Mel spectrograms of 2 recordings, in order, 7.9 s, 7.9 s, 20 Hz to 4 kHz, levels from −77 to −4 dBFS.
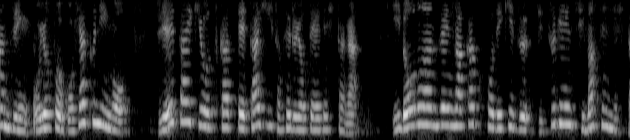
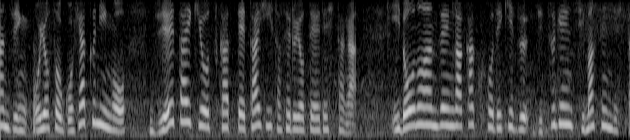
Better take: second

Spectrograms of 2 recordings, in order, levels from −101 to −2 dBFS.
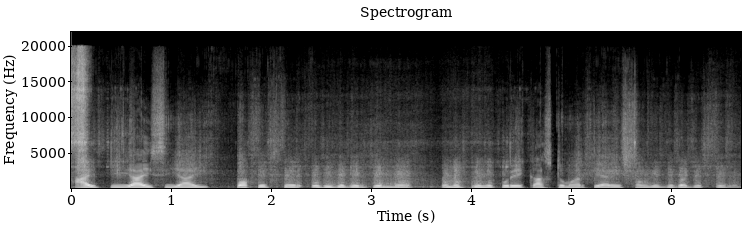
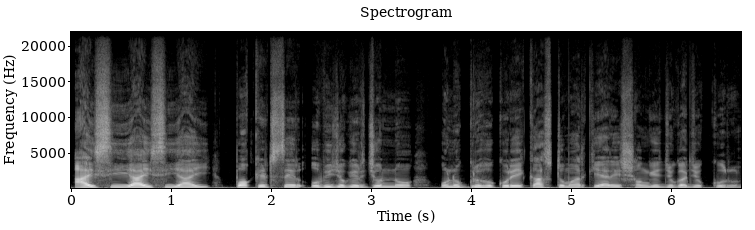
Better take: second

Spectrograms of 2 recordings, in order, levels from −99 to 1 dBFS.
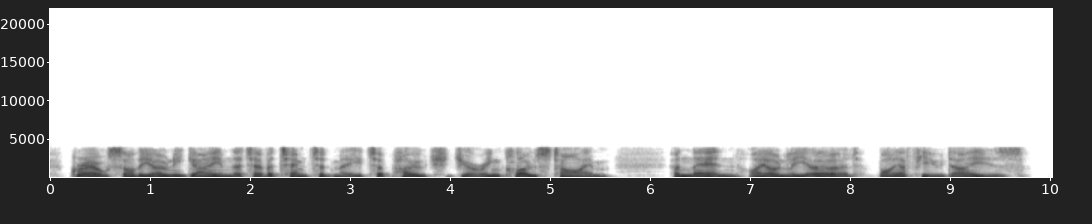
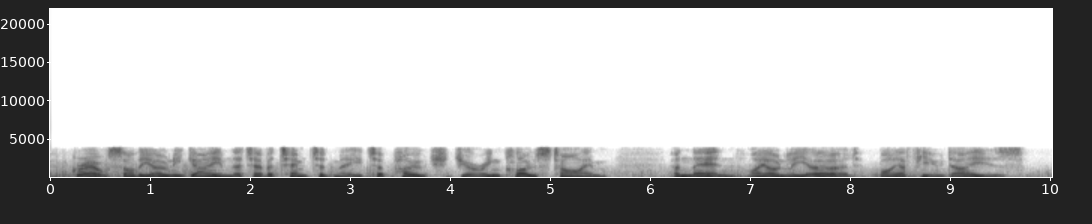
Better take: first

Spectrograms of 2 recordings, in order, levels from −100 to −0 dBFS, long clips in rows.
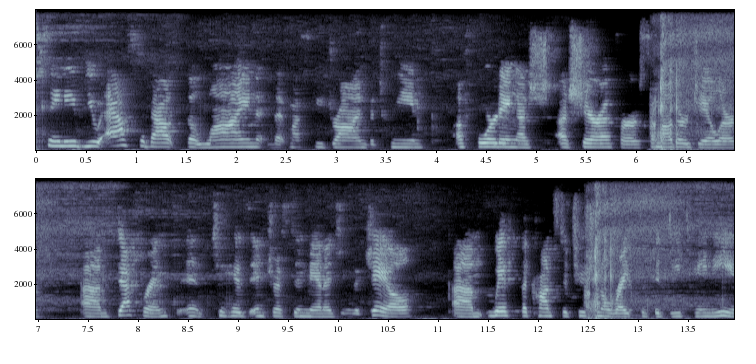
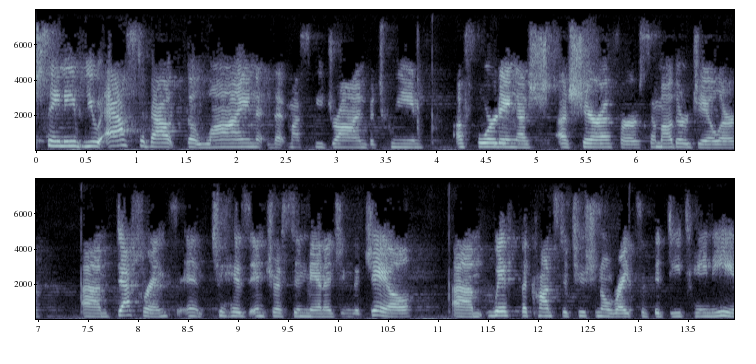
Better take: second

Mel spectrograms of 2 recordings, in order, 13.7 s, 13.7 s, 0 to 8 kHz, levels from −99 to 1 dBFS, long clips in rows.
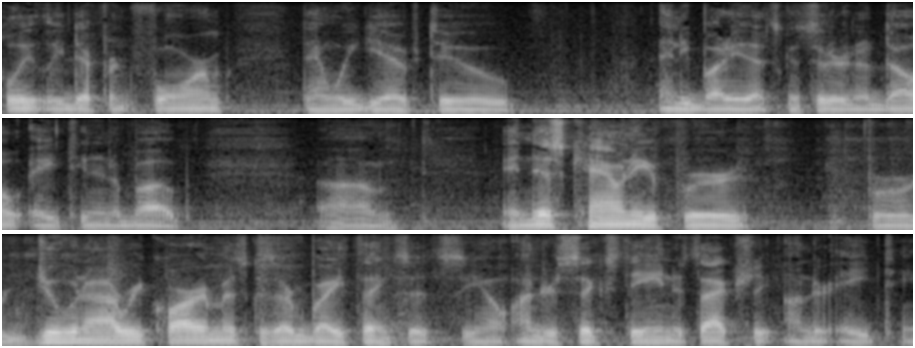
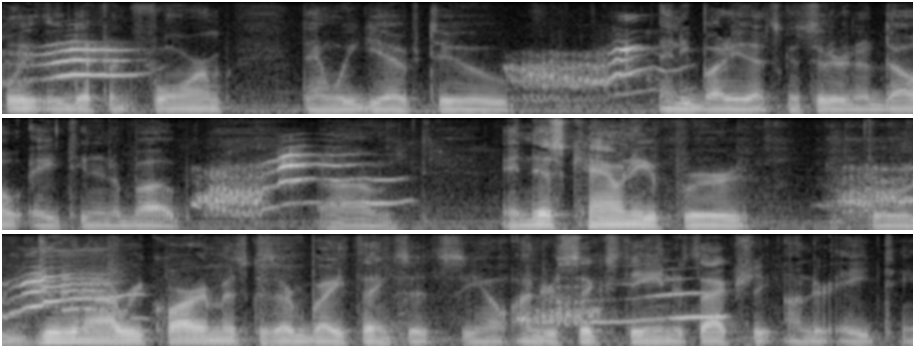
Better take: first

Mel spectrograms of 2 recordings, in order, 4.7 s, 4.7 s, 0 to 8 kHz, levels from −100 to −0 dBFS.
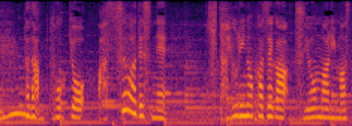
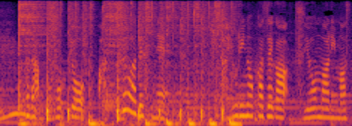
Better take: first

